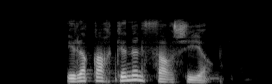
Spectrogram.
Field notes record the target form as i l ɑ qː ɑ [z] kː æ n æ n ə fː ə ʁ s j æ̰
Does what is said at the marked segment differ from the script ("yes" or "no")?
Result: yes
